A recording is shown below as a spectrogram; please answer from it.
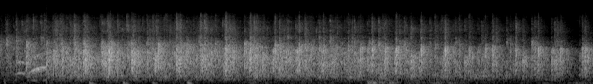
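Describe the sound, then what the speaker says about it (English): Audience applause for a panel at a mentoring event, steady dense clapping from a crowd that holds evenly for about six seconds before tapering slightly at the end. "if we can just have a round of applause for our panelists"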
